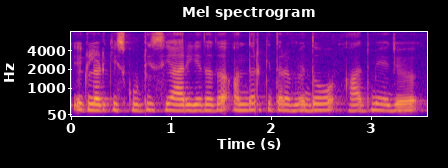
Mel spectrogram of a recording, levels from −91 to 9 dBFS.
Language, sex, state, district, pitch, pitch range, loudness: Hindi, female, Uttar Pradesh, Shamli, 215 Hz, 205-225 Hz, -19 LUFS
